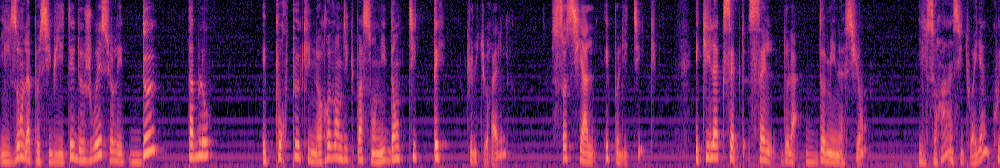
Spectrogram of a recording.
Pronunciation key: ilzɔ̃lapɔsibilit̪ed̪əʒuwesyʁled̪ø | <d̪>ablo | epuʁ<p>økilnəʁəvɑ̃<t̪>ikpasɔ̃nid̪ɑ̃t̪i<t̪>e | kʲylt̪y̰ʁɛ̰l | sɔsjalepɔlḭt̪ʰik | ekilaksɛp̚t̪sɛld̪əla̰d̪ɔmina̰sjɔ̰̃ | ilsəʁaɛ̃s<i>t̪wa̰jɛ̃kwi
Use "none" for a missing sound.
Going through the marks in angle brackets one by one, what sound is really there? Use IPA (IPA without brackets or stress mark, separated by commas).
t̪, p, d̪, t̪, i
